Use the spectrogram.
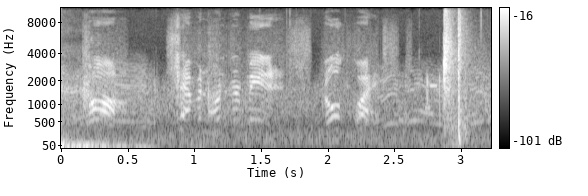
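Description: Soldiers opening gunfire in Arma 3 during a Royal Marine rescue: a string of sharp, cracking shots, some distant, in uneven bursts, with a sharper, louder crack near the end, mixed with speech-like sounds.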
